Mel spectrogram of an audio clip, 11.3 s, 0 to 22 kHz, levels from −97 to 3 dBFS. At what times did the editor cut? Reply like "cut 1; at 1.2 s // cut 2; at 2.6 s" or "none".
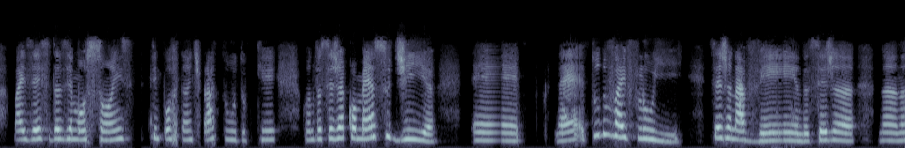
cut 1; at 1.9 s // cut 2; at 6.9 s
